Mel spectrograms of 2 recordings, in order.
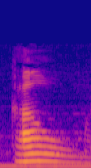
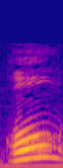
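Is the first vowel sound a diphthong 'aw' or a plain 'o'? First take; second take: aw; o. First: The first vowel is an 'aw' diphthong. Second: The first vowel is a plain 'o' sound. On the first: The speaker calls it right. "چون فتح هستش قبل از واو دیگه" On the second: The speaker calls it wrong. "قوم غلطه"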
